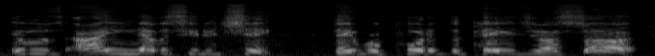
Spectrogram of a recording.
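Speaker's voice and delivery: usual speaking voice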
